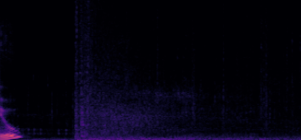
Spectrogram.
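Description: Flames burst with a sudden loud whoosh.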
